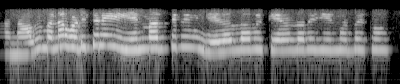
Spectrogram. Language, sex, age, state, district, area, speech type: Kannada, female, 18-30, Karnataka, Gulbarga, rural, conversation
